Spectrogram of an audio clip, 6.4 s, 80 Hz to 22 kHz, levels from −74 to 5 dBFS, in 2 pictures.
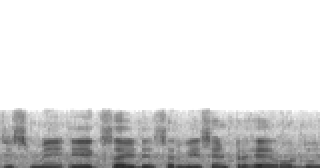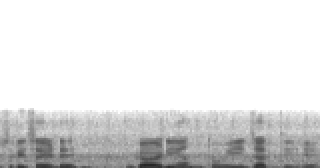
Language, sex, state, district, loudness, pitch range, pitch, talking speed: Hindi, male, Rajasthan, Bikaner, -17 LUFS, 110-125 Hz, 120 Hz, 120 wpm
